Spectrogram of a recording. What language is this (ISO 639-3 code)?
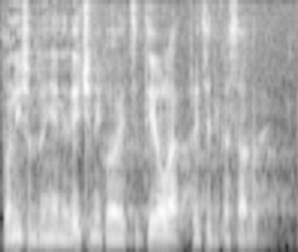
hrv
